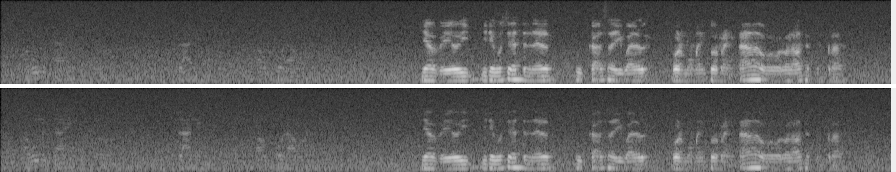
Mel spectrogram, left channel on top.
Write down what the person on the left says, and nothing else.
Ya veo. ¿Y, y te gustaría tener tu casa igual por el momento rentada o lo vas a comprar? <laughs>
